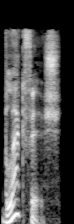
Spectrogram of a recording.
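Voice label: "blackfish", British English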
